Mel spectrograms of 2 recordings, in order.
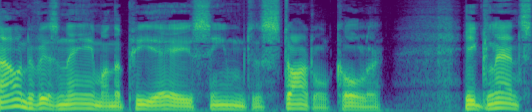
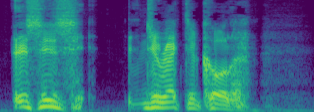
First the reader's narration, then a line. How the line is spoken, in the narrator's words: he said, wheezing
